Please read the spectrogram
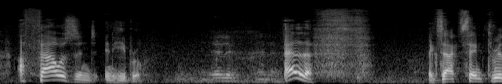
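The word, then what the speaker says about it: אלף: No pronunciation. You know, it's interesting also, how do we say 1,000 in Hebrew? Elef.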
